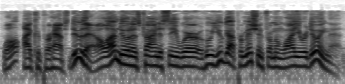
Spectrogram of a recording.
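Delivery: normal talking voice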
